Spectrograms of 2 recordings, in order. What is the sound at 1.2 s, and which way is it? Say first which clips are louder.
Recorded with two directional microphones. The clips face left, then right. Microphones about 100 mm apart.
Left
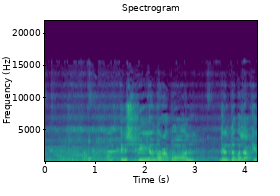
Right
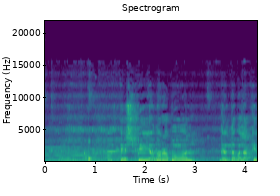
A man's voice: even; centre (ahead or behind).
